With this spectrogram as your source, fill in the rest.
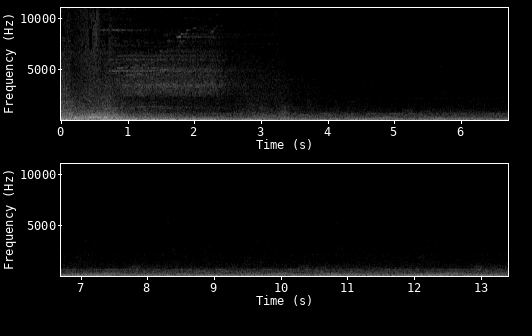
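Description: A triumphant game fanfare plays and then settles into a soft, steady tune.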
